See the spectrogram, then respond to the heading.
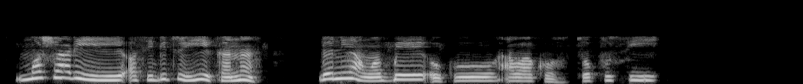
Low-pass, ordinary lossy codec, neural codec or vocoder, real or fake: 3.6 kHz; AAC, 24 kbps; vocoder, 44.1 kHz, 80 mel bands, Vocos; fake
